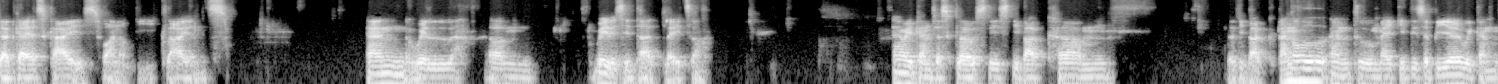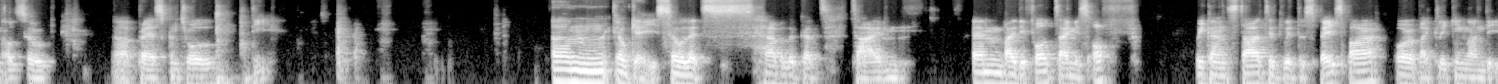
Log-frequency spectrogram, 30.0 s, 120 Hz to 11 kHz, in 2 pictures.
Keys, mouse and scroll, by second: 0.0-1.6 drag, 2.2 click, 5.3-7.4 drag, 8.9 click, 10.7-12.7 drag, 13.8-15.5 drag, 19.3 ctrl+d, 20.6-21.7 scroll down 1, 21.7-22.3 scroll down 1, 22.3-23.8 scroll down 1, 25.4-27.5 drag, 27.9-29.1 drag.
